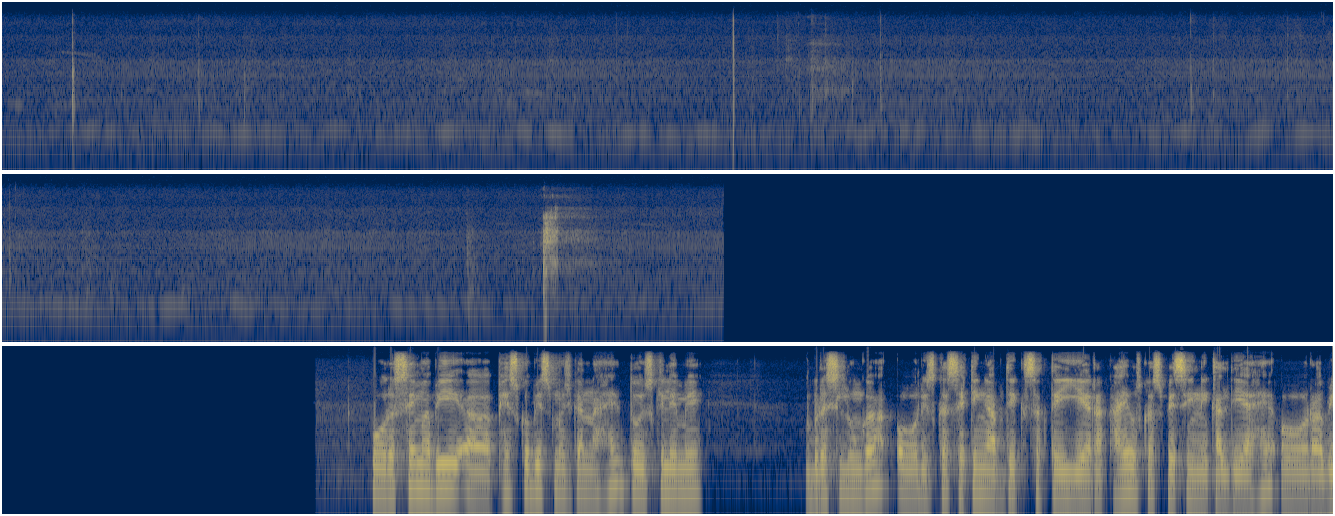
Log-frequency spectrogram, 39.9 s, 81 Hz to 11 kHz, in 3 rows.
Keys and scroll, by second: 4.5 ctrl+-, 7.8 space, 11.6 space, 28.3 space.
